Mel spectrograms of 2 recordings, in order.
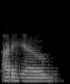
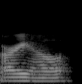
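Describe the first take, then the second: First: The name is said the Spanish way. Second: The name is said the Jewish way.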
